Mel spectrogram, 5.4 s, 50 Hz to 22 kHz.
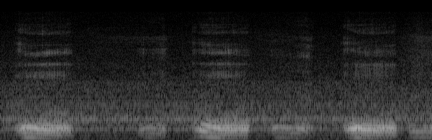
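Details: Slow breathing, about 30 breaths a minute, each breath carrying a musical, whistling wheeze while the pig tries to sleep.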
